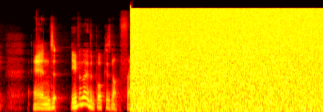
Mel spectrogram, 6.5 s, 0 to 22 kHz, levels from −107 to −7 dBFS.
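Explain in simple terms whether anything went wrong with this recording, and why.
Samples built from the wrong bytes, from 2.60 s to the end, just after "the book is not": the player misreads how each sample's bytes fit together, so tiny rapidly changing details become the loudest part, and the speech turns into harsh, loud hiss.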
